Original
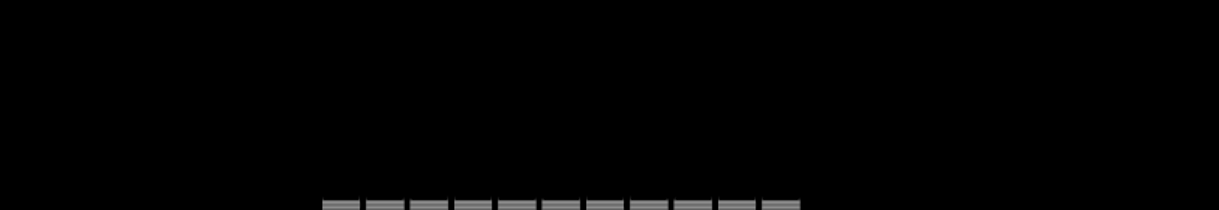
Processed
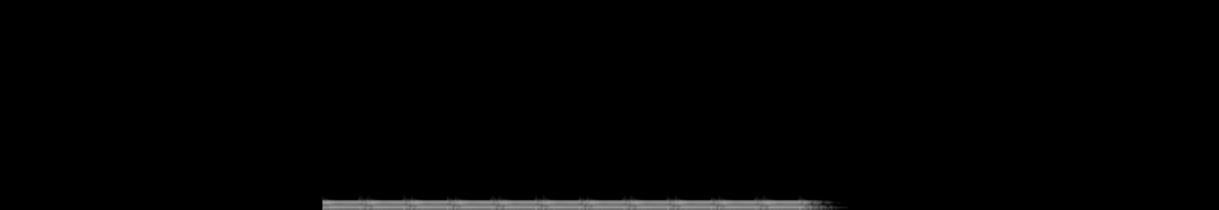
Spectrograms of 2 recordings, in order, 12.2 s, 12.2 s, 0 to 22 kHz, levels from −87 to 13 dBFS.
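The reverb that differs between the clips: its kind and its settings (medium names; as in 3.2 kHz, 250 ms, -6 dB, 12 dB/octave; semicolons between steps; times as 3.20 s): FDN reverb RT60 0.42 s, low-frequency decay 1.4×, high-frequency decay 0.7×, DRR -6 dB; trim -1 dB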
